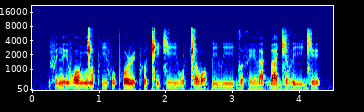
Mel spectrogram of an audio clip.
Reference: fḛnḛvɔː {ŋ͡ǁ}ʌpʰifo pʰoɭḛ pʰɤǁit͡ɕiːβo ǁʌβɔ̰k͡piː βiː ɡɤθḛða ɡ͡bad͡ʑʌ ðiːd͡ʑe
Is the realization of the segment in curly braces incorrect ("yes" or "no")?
no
